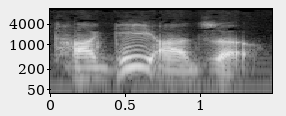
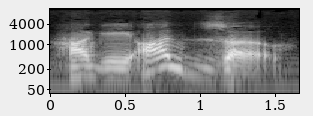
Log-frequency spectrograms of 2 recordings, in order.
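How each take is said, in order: First: The stress is on the syllable gi. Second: The stress is on the syllable a. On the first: The speaker calls it wrong. "It cannot be pronounced hagiadzo" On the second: The speaker calls it right. "The accent can be placed on the ah, and it can only be an acute accent"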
